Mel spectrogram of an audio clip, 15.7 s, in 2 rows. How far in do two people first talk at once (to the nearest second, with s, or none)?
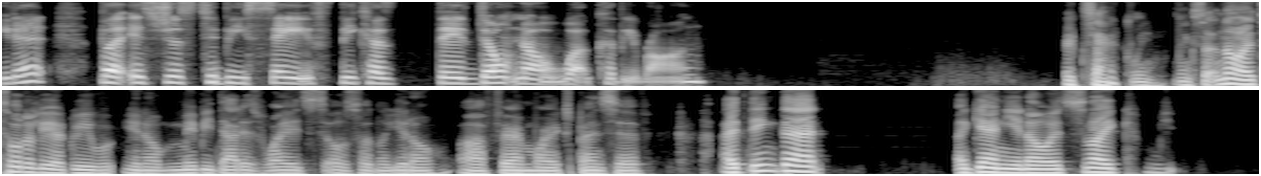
none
